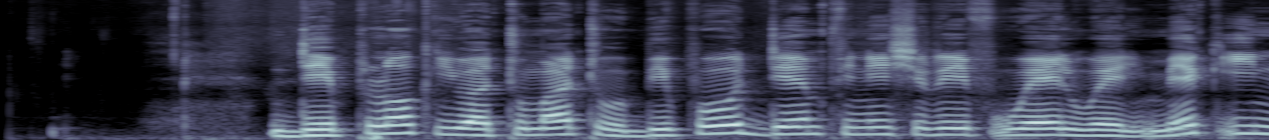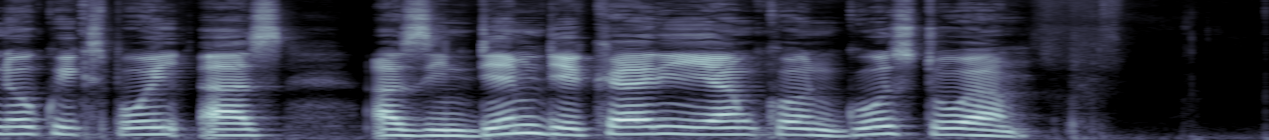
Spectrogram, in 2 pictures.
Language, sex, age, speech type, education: Nigerian Pidgin, male, 15-29, spontaneous, tertiary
